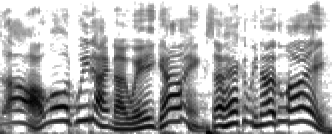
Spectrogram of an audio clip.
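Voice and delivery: a hint of an anxious disciple; questioning Thomas. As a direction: ask the Lord earnestly for the way. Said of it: "He says".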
